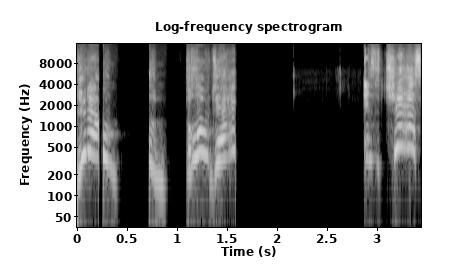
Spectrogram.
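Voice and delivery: high-pitched character voice.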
